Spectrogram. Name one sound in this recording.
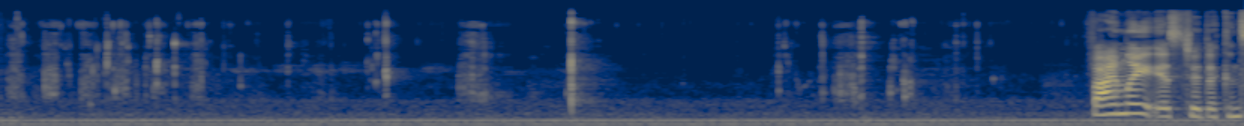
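A spoon squishes and clicks through thick slime in a bowl.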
